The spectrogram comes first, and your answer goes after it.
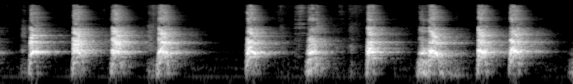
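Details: A standard poodle puppy barks at his water dish in two bursts: four sharp, ringing, mid-pitched barks, a brief pause, then five more, each with a quick fading tail; the dish eventually tips over.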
